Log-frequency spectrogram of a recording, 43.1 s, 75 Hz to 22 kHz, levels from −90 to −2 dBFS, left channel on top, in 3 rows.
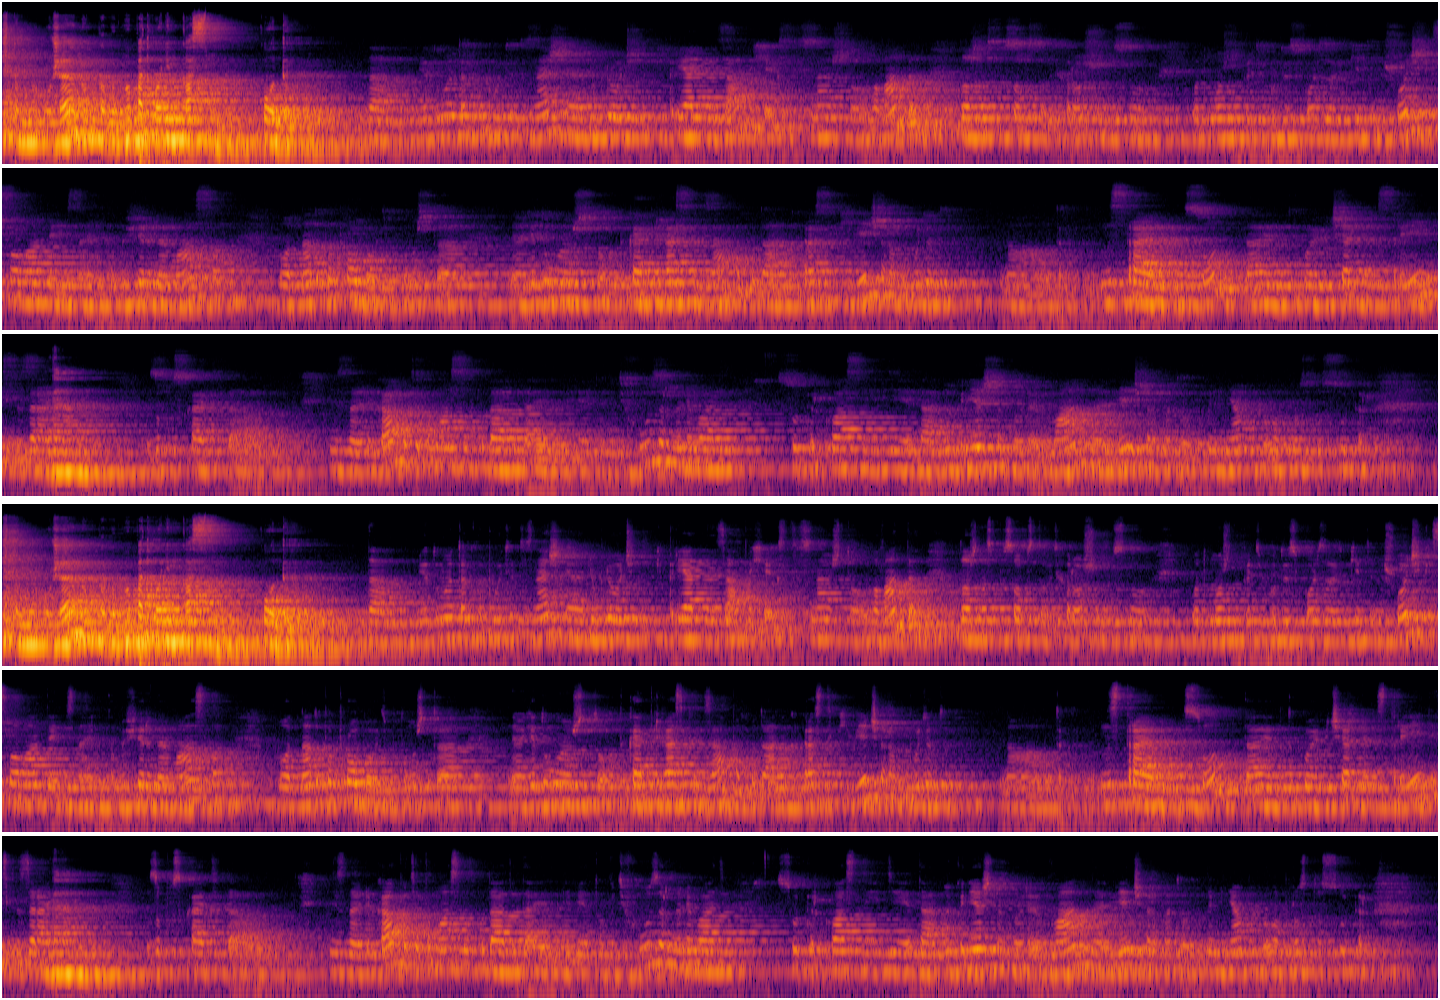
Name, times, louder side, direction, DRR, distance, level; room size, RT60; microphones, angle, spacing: voice 1, 0.0-2.3 2.6-3.1 29.2-29.6, equal, 20° left, 2 dB, 4.7 m, -21 dB
voice 2, 3.5-19.0 19.4-23.7 24.3-29.7 30.2-35.9 36.5-42.8, equal, 85° right, 3 dB, 6.0 m, -33 dB
26.5 x 24.5 x 8.3 m, 2.3 s
head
